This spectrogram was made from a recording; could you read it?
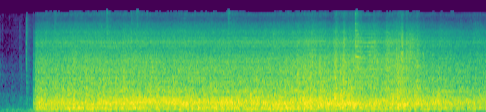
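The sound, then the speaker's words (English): A train rumbles steadily along the rails after a brief quiet start, a dense, loud rolling roar with faint rhythmic clatter and occasional higher metallic glints, no voices present. “We begin on a train with two strangers, one who wants to talk and the other who's not really interested.”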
